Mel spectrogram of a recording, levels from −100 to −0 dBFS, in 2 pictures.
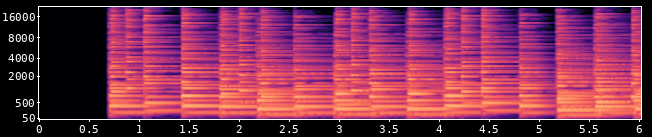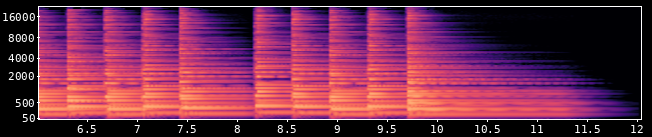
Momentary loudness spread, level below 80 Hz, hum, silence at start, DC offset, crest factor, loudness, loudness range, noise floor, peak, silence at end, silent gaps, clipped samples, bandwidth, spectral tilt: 10 LU; -68 dBFS; none; 0.7 s; under 0.1%; 18 dB; -17 LUFS; 2 LU; -61 dBFS; 0 dBFS; 0.65 s; none; under 0.1%; over 20 kHz; -3 dB/octave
